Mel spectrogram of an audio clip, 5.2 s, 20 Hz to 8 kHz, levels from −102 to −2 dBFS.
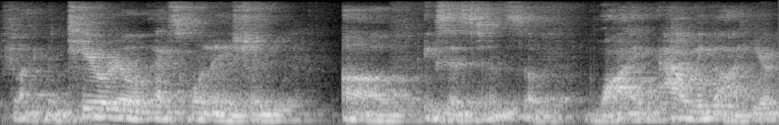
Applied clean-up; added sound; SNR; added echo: none; none; none; reverberation time 0.7 s.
